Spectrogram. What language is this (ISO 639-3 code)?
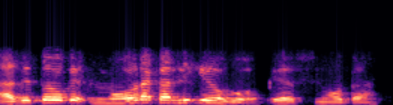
ori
